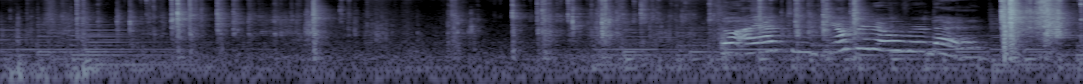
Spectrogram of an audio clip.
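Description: Plastic clicks and clatter from a Hot Wheels Stunt and Go toy track and die-cast toy cars being handled and launched: a string of sharp, irregular clicks.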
